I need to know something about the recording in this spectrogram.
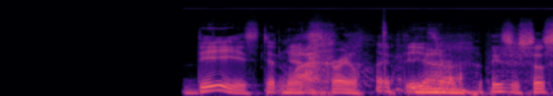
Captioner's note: laughter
